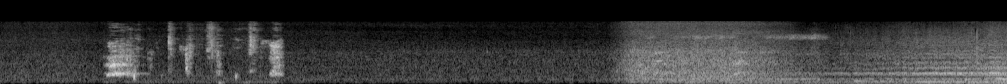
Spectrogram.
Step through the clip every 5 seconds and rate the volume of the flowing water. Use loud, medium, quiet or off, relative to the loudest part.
quiet, loud.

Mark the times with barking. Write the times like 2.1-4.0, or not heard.
1.1-2.9, 6.3-8.3.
